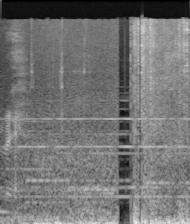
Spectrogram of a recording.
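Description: Strong wind buffeting the microphone, a loud low rumble, on a bicycle riding into a hard headwind. The sound drops out briefly about one and a half seconds in, then the rumble resumes.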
